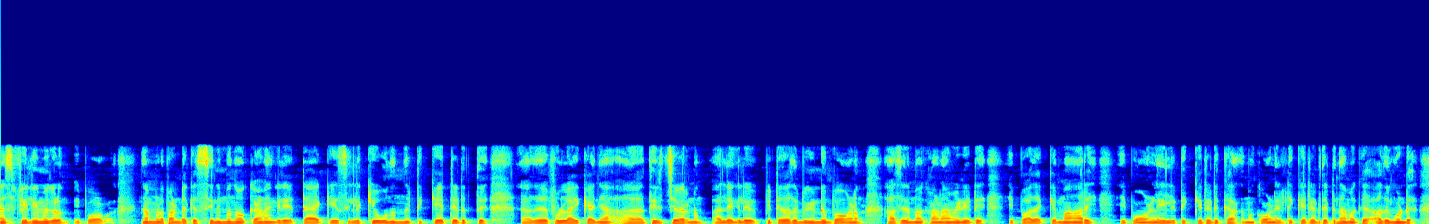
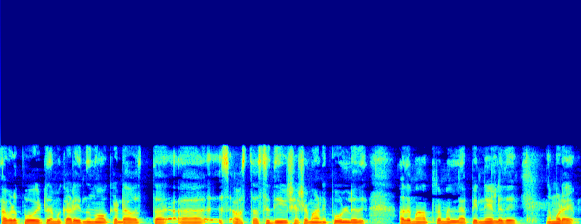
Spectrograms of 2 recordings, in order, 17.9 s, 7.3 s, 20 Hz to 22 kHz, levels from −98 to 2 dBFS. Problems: none marked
